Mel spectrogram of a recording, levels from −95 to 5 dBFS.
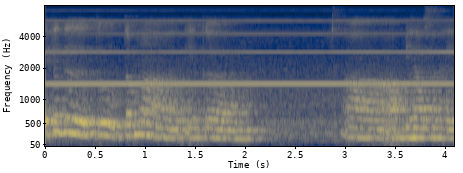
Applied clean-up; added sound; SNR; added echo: none; Wind instrument, woodwind instrument; 9 dB; reverberation time 1.0 s.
